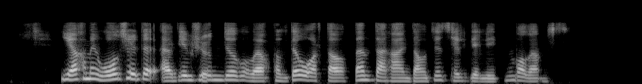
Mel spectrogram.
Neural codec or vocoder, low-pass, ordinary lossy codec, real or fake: codec, 16 kHz, 1 kbps, FunCodec, trained on Chinese and English, 50 frames a second; 7.2 kHz; none; fake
